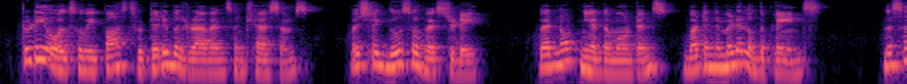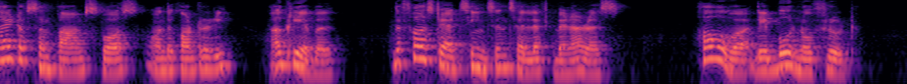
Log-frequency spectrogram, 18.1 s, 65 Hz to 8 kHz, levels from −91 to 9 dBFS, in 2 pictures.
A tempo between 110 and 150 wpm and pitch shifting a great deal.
No: average, 165 wpm; wide, 5.9 semitones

